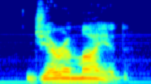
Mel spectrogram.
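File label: "jeremiad", American English; pronunciations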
